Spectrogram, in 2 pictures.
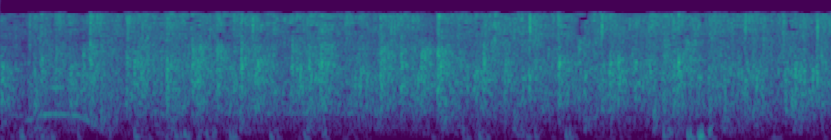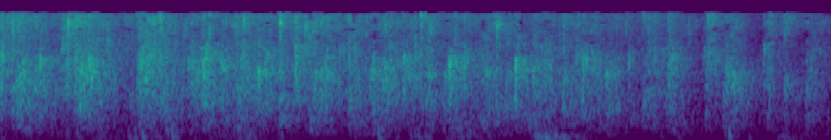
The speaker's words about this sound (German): Ich möchte euch erst noch mal ganz herzlich einladen, einen ganz fetten Applaus für die Kids zu geben.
